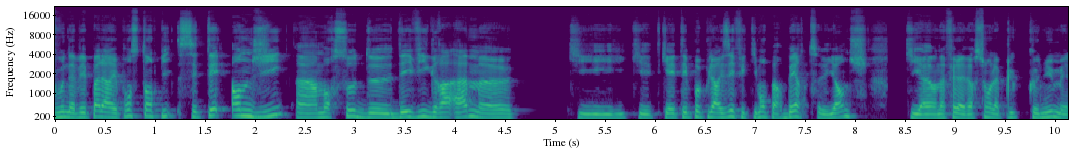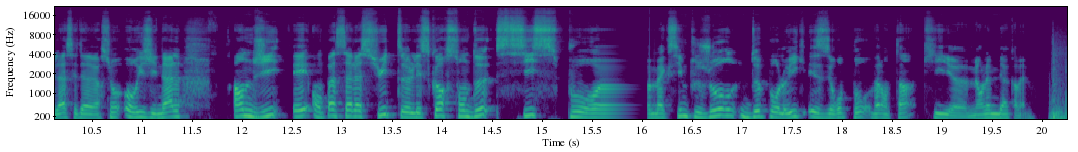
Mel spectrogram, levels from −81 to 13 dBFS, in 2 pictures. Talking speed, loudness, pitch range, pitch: 215 wpm, -21 LUFS, 145-200 Hz, 165 Hz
